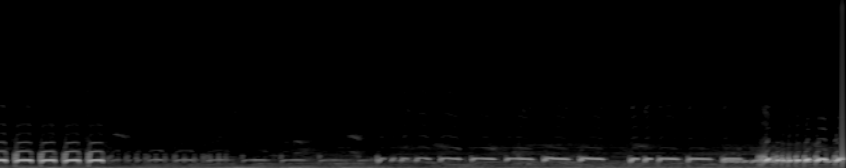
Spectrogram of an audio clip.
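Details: Female zebra dove calling a male: loud burst of five short tonal notes, then a long run of soft, evenly spaced, slightly rising notes that grow louder and end in a fast, rough, buzzy cluster, with a low background hum.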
